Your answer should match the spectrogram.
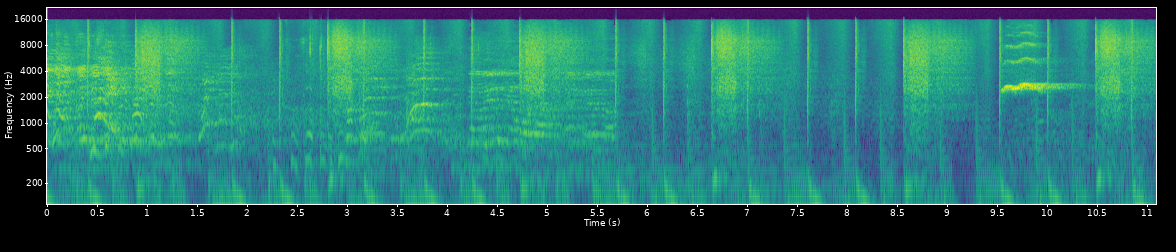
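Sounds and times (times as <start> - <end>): electronic dance music: 0.0 - 11.0
referee's whistle blast: 9.6 - 10.4.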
